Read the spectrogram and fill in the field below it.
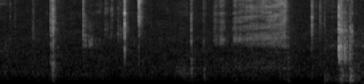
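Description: Rotary cutter slicing a quilt block along rulers on a cutting mat, a few brief quiet cutting swipes and scrapes with a longer rasping stroke near the end, close and soft.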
